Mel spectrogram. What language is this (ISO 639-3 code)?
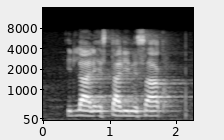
xho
